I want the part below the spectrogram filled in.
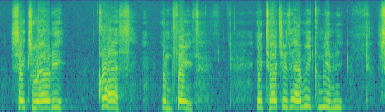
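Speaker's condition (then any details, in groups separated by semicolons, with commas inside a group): Spastic cerebral palsy; speech sounds a little different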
